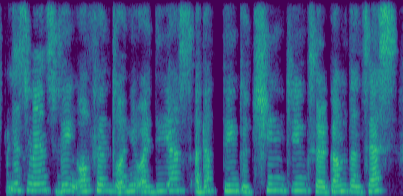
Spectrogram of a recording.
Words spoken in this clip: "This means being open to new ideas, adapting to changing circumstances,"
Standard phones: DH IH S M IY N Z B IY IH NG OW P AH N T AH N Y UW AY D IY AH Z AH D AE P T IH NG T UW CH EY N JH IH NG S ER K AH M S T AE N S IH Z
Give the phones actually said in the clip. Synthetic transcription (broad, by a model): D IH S M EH N S B IY IH NG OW F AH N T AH N Y UW AY D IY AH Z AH D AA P T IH NG T UW CH EY N JH IH NG S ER K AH M S T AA N S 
